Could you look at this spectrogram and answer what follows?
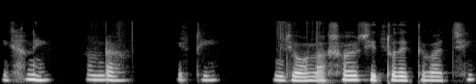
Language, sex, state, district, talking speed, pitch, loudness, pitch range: Bengali, female, Jharkhand, Sahebganj, 40 wpm, 200 Hz, -16 LUFS, 190-210 Hz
